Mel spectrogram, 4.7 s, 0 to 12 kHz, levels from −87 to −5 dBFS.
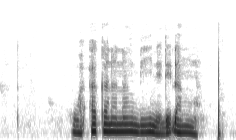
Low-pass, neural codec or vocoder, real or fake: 7.2 kHz; none; real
